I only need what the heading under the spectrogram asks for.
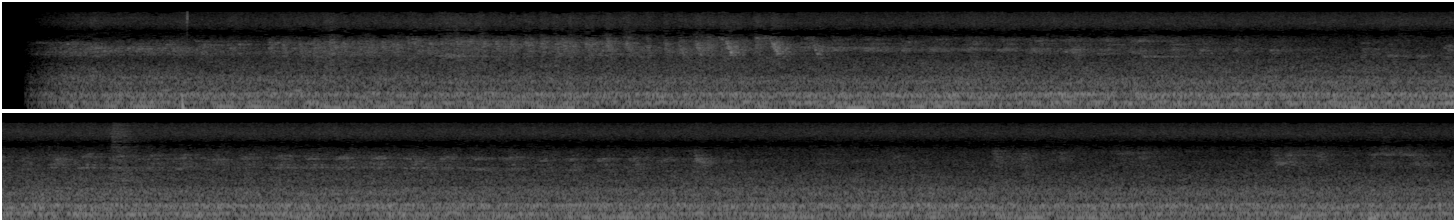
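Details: Agitated honey bee colony kept by a beekeeper, the bees noisy and restless: a dense, steady droning hum with layered low tones, unbroken for the whole stretch, with faint high squeaks above.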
